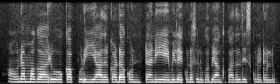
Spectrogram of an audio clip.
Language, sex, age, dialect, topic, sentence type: Telugu, female, 41-45, Telangana, banking, statement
